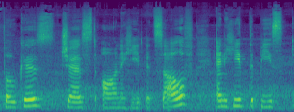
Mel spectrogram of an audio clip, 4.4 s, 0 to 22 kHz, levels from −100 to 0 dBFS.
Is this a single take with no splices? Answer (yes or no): yes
